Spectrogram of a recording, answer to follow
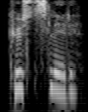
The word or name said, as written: kystslette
